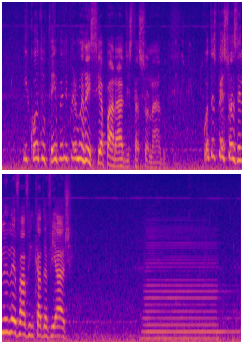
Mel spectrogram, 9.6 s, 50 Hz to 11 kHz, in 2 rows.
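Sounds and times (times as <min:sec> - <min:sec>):
ferry engine rumble: 0:00.0 - 0:09.5
water noise: 0:00.0 - 0:09.5
speech: 0:00.4 - 0:06.3
deep ferry horn blast signaling arrival: 0:07.6 - 0:09.5.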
